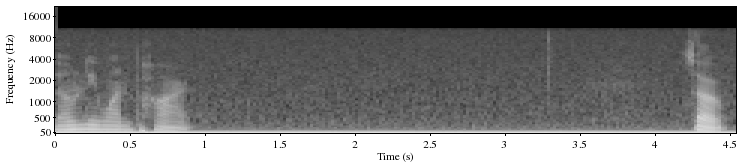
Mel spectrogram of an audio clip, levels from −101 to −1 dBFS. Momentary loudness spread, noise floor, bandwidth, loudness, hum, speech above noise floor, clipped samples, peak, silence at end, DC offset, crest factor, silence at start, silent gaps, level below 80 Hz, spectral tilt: 23 LU; -45 dBFS; 11 kHz; -25 LUFS; none; 23 dB; under 0.1%; -4 dBFS; 0.05 s; 20%; 22 dB; 0 s; none; -36 dBFS; -7.5 dB/octave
